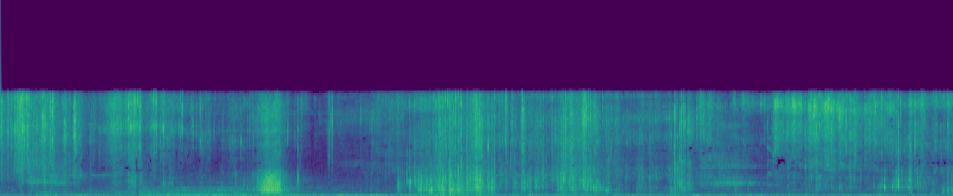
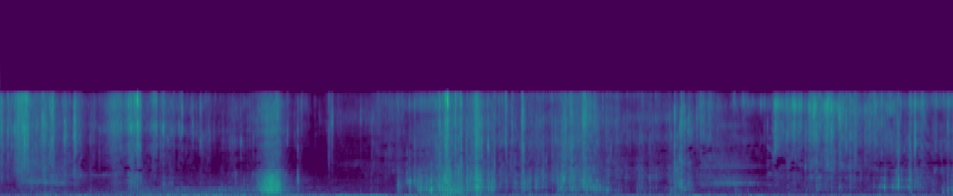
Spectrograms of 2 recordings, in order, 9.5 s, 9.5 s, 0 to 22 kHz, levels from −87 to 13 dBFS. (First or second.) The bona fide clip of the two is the first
